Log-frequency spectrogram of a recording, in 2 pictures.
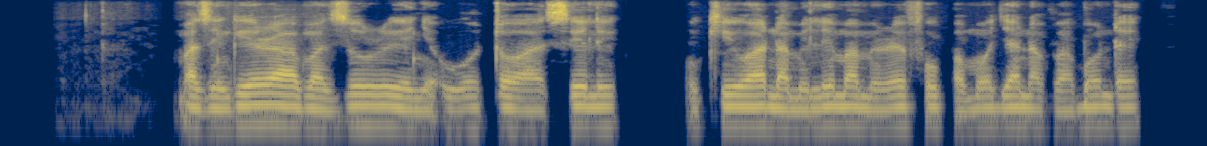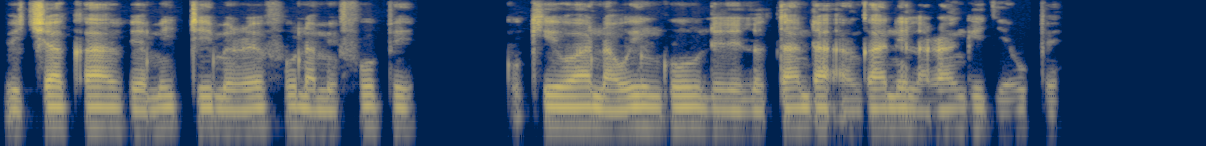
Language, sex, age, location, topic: Swahili, male, 25-35, Dar es Salaam, agriculture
